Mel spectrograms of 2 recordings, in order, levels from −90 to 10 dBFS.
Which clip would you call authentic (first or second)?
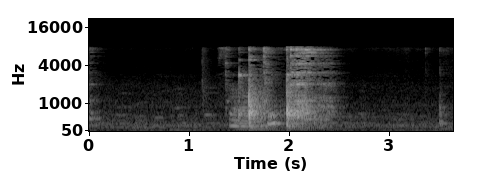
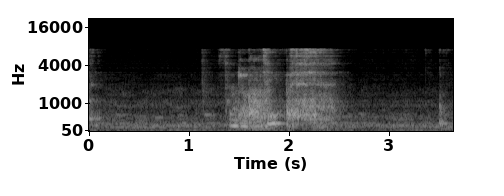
first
